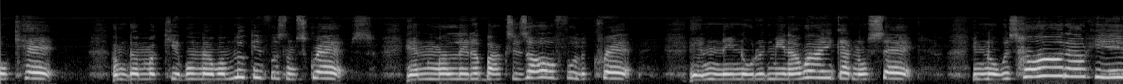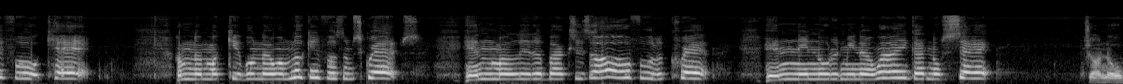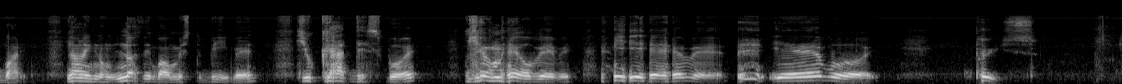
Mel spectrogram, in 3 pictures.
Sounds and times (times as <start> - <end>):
Speech: 22.0 - 28.2, 29.2 - 31.3, 32.1 - 32.9.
